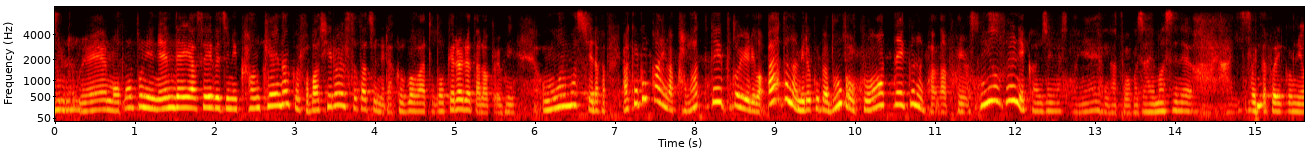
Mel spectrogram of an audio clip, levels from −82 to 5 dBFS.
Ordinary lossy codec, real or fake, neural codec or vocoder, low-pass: Opus, 24 kbps; fake; codec, 24 kHz, 0.9 kbps, WavTokenizer, small release; 7.2 kHz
